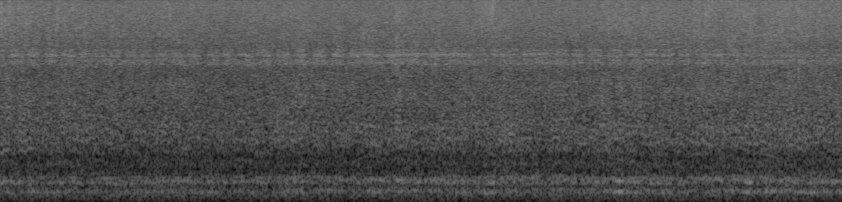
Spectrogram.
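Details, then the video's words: Constant whirring of a bee swarm that has left its hive, a thick low drone with individual bees flaring slightly louder now and then as they fly close. "bees therapy swarm natural buzzing sound"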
